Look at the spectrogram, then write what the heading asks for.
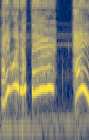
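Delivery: whisper-yell, voice very high and rising. Playing a character at a closed city gate, whisper-yell up to the tower. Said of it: "I'm gonna whisper yell up".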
